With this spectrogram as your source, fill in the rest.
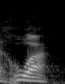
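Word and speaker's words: רוח: No Antigo Testamento, lá no hebraico, a palavra é ruá. A própria pronúncia dá a ideia de vento, né?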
